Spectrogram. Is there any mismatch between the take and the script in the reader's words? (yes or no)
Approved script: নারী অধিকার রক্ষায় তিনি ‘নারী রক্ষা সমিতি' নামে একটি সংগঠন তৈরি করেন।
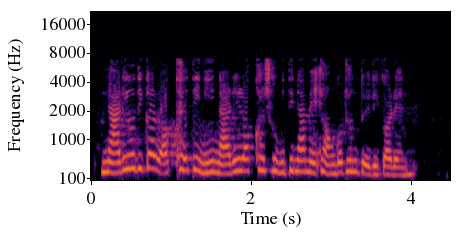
yes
